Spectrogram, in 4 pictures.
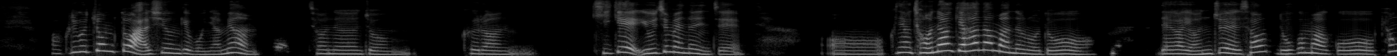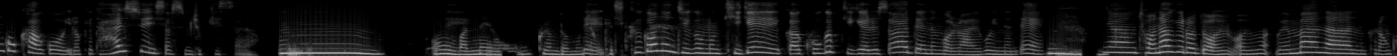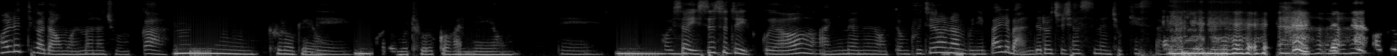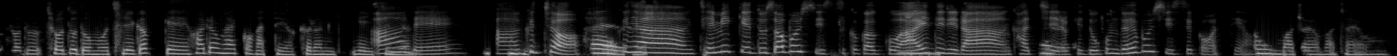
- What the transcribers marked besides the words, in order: static; distorted speech; other background noise; laugh; laugh; tapping
- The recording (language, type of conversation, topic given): Korean, unstructured, 요즘 가장 좋아하는 스마트폰 기능은 무엇인가요?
